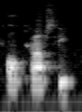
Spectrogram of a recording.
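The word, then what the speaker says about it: Falkofske: for the court report my name is falkovsky last name is spelled f-a-l-k-o-f-s-k-e Mr falkovsky who do you work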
